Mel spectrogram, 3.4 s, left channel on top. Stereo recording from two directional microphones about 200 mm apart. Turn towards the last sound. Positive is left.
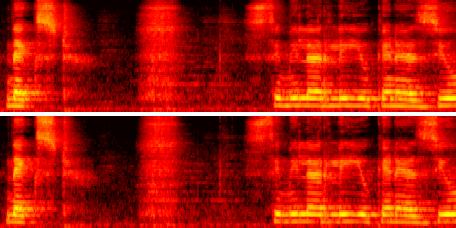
turn(degrees=-20)  # may be behind; listen again after turning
